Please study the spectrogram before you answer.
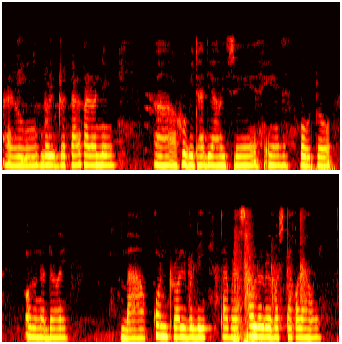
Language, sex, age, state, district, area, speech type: Assamese, female, 18-30, Assam, Barpeta, rural, spontaneous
